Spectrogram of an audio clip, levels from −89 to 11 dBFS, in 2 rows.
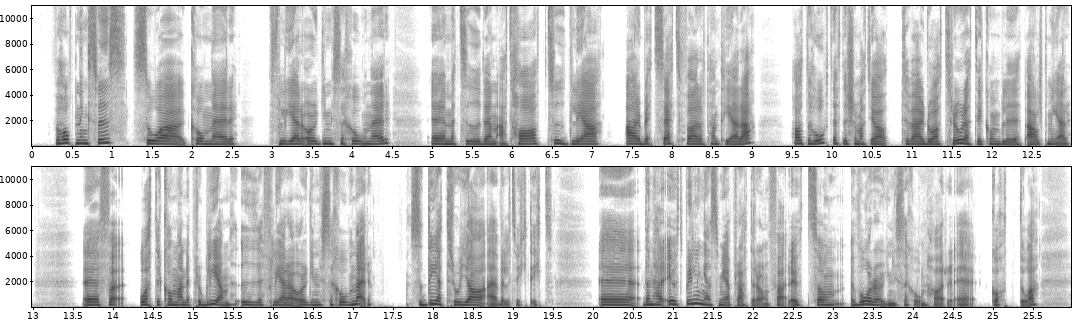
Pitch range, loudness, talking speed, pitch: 200-225 Hz, -22 LUFS, 130 wpm, 210 Hz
